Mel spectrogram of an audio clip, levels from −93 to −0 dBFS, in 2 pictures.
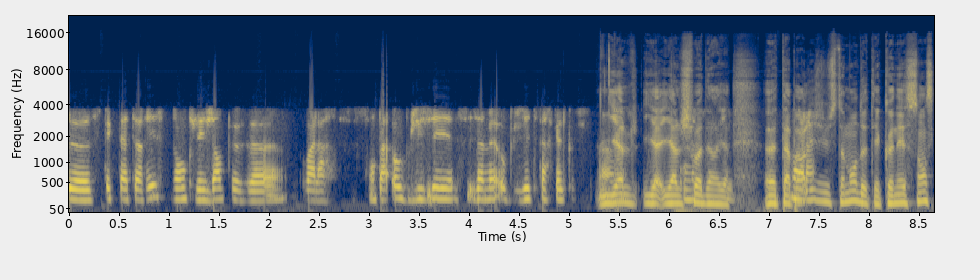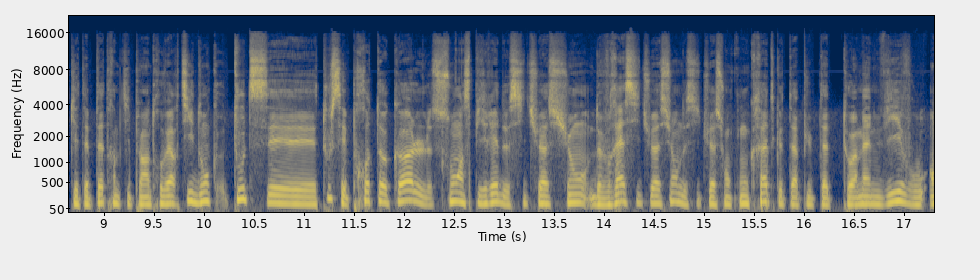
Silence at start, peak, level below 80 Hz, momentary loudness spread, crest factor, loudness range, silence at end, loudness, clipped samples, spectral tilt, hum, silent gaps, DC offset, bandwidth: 0 s; 0 dBFS; -46 dBFS; 6 LU; 16 dB; 2 LU; 0 s; -17 LUFS; under 0.1%; -4 dB/octave; none; none; under 0.1%; 16 kHz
